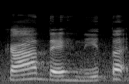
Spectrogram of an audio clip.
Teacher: a sílaba tônica dela é aqui no der e não no car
